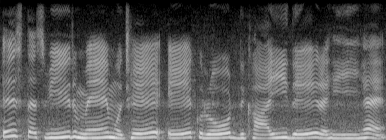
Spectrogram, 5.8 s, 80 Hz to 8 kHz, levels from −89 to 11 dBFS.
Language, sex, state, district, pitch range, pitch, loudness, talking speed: Hindi, female, Madhya Pradesh, Katni, 215-255 Hz, 235 Hz, -11 LUFS, 105 wpm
